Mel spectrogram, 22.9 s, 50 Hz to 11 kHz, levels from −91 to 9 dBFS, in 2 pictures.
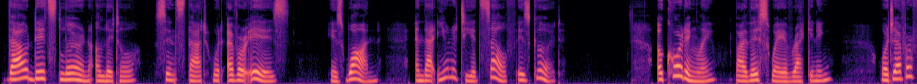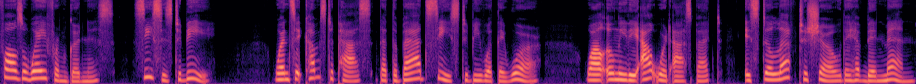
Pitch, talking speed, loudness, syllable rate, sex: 220 Hz, 155 wpm, -19 LUFS, 4.8 syllables/s, female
